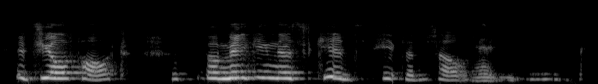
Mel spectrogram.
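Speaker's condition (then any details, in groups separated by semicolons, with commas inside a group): Cerebral palsy; affects speech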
